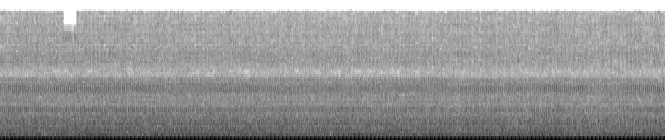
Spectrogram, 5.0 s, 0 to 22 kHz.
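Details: Honda EB1400X generator that previously wouldn't put out power, now making power: steady even drone with constant hum, holding speed smoothly without surging, reading 112 volts at about 60–65 hertz; AVR still needs adjusting.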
